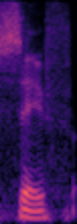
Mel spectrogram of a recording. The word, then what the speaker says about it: Seif: And I got to ask you, you spell your name S-E-I-F. – Good question. Great question. My given name is Safe, fairly common, common enough Arabic name, which I spell S-E-I-F.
